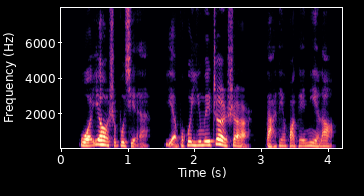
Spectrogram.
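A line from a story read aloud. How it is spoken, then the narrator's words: Laughing. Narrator (Chinese): 莫凡笑着说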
